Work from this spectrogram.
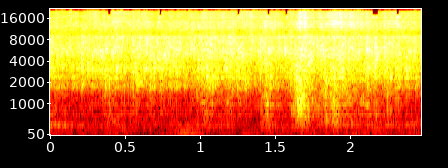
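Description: Mustard seeds and cumin sizzle steadily in hot oil, a dense, even crackle that stays close and fairly loud throughout, with a brief louder burst of spitting near the middle and no voices.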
